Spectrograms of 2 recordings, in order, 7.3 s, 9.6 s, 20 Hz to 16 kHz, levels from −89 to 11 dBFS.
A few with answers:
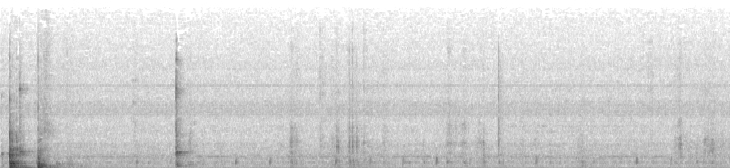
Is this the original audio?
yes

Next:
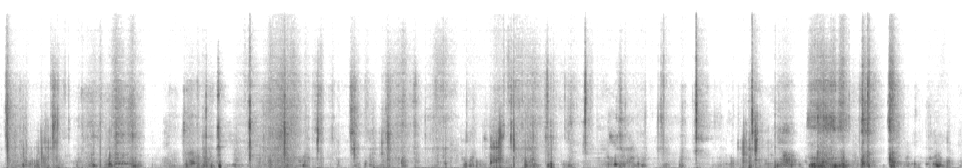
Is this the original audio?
no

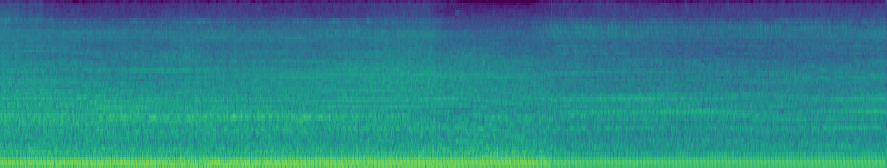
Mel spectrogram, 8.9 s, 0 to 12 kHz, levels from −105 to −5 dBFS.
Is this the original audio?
yes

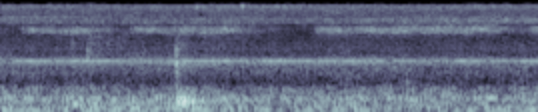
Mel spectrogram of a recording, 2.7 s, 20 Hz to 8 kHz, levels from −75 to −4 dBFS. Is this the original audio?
yes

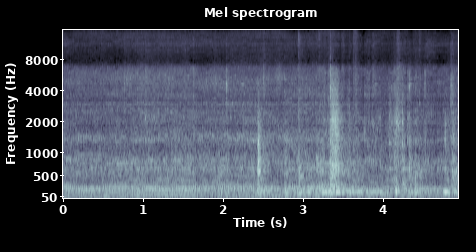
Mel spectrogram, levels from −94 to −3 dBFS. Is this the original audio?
no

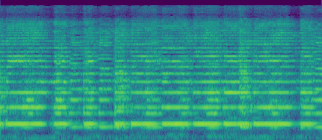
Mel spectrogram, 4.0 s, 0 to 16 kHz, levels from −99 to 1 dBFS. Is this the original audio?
no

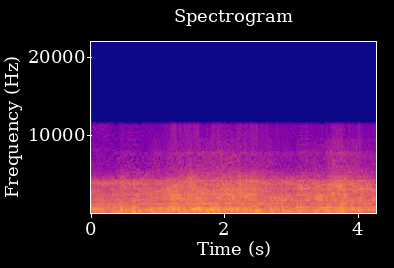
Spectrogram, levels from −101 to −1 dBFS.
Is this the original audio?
no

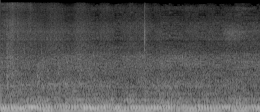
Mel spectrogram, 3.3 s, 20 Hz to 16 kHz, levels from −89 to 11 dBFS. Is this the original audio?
no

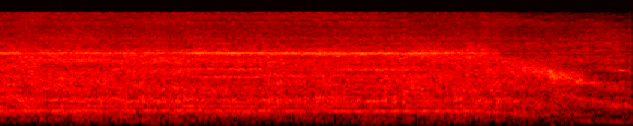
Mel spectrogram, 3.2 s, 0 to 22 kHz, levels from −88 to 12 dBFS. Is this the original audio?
no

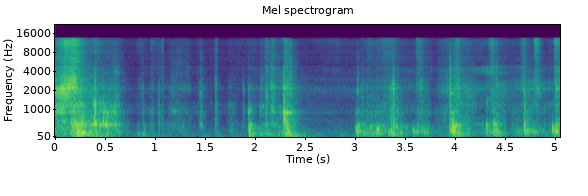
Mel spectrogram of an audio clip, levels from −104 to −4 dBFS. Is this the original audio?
no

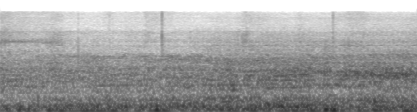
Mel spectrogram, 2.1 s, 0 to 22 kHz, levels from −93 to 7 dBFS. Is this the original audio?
no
